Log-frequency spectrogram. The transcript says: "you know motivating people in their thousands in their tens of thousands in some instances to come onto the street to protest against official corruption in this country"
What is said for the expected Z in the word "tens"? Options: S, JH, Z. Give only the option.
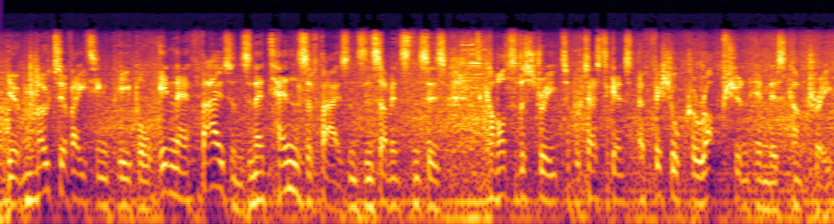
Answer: Z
